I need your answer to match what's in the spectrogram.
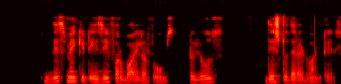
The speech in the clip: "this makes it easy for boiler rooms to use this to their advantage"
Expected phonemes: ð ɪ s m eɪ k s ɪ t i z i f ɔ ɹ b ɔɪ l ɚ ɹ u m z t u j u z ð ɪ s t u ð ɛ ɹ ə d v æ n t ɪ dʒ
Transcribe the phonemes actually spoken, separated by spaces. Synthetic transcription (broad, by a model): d ɪ s m eɪ k ɪ t i z i f ɔ ɹ b ɔɪ l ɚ ɹ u m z t u j u z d ɪ s t u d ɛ ɹ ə d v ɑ n t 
